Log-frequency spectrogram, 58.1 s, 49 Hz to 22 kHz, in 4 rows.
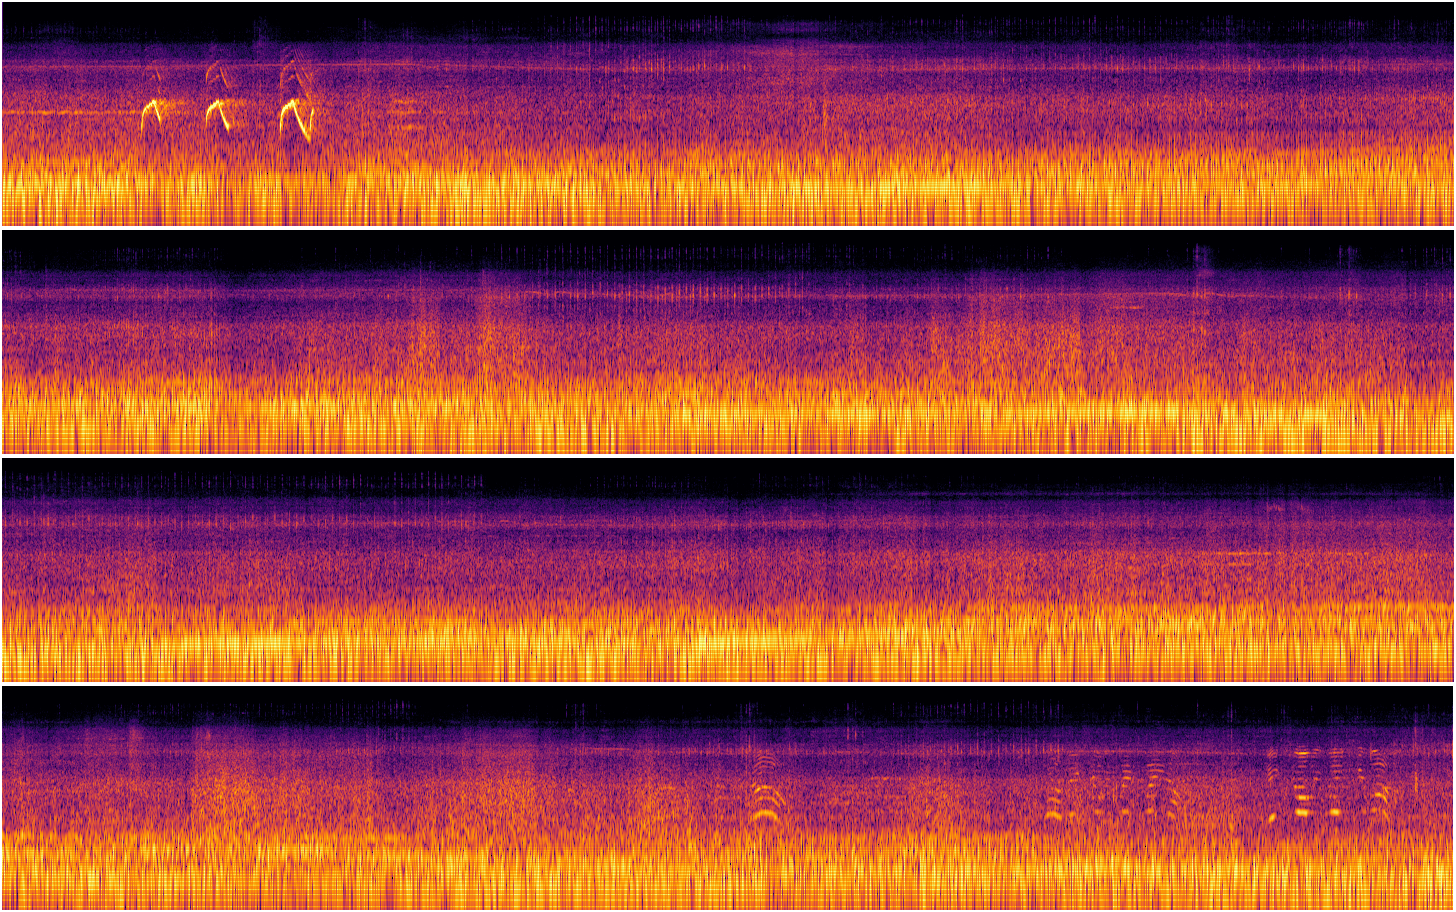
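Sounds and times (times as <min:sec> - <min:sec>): motorcycle engine running: 0:00.0 - 0:58.0
other motorcycle engines: 0:00.0 - 0:58.0.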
